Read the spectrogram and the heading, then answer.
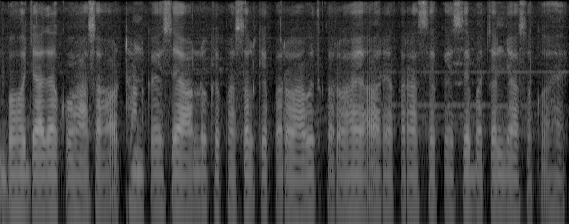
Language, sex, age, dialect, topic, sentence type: Magahi, male, 18-24, Southern, agriculture, question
